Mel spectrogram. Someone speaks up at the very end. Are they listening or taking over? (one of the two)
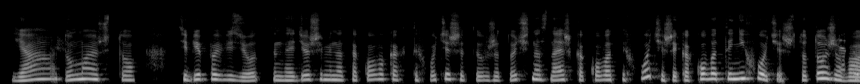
taking over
